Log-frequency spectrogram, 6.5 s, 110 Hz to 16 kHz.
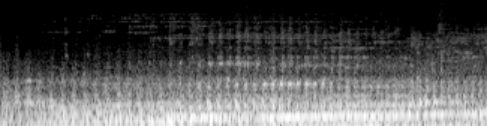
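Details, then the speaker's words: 2006 Pontiac G6, driver's side: steady low droning hum under road noise while driving, swelling with speed, loud from inside the car; a bad wheel hub bearing. "It's a real loud humming sound, so I'm going to get to the house, I'll cut you on and show you how to change it out."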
